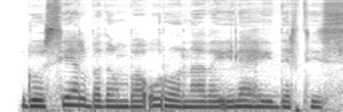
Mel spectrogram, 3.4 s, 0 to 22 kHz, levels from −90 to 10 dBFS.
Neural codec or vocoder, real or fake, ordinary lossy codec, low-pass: none; real; none; none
